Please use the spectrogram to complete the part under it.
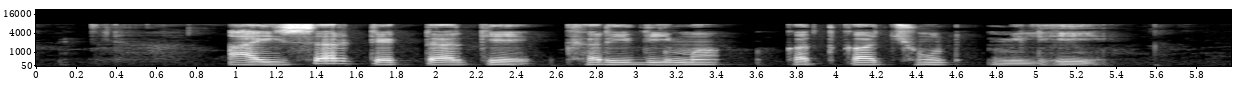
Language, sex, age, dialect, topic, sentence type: Chhattisgarhi, male, 36-40, Western/Budati/Khatahi, agriculture, question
